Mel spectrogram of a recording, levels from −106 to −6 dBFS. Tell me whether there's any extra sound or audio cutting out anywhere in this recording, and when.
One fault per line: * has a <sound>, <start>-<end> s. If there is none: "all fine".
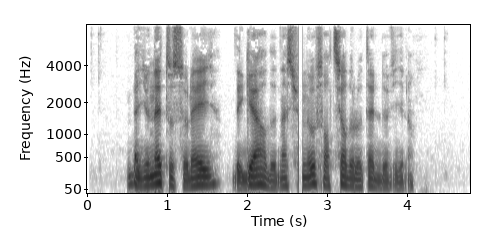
* has a dropout, 2.6-2.7 s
